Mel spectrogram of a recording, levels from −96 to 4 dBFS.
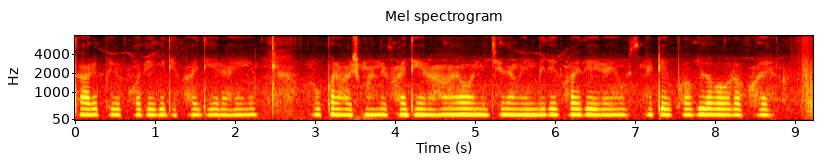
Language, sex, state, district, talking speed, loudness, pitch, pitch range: Hindi, female, Bihar, Purnia, 180 wpm, -21 LUFS, 205 Hz, 200-205 Hz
